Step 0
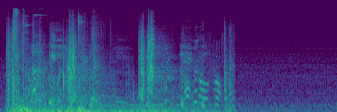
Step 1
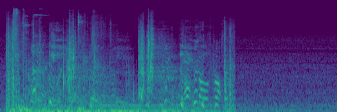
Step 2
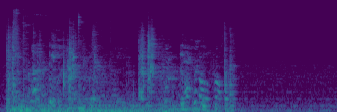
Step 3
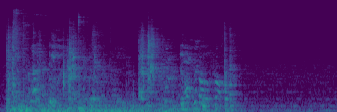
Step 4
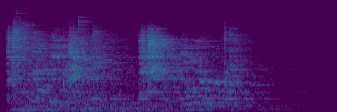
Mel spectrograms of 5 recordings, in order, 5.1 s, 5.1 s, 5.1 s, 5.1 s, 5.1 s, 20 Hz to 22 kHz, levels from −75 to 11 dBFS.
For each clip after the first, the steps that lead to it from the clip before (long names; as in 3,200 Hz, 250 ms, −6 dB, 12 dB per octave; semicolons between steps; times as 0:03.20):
downward compressor 6 to 1, threshold −20 dBFS, peak gain reduction 10 dB; level +5 dB
sub-octave generator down 1 octave, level 0 dB; resonators tuned to a chord E2 fifth, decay 0.22 s; level −6 dB
repeating echo 70 ms, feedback 43%, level −10.5 dB
resonant band-pass 5,800 Hz, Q 1.2; rectangular room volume 3,400 cubic metres, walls mixed, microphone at 5.4 metres; level +1 dB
